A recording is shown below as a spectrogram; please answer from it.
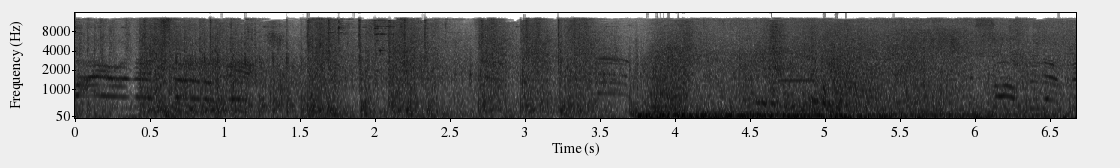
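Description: Gunfire in the video game Brothers in Arms: Hell's Highway, a loud sustained fusillade of rifle and machine-gun bursts with booms, mixed with shouted voices over the battle.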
